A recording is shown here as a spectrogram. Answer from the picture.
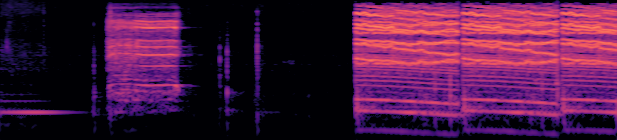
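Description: Electronic sound effects played through the speaker of a homemade robot costume, set off one after another by button presses: a brief low hum, a short clip about a second in, then from about three and a half seconds a longer pitched sound that cuts off and restarts twice.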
